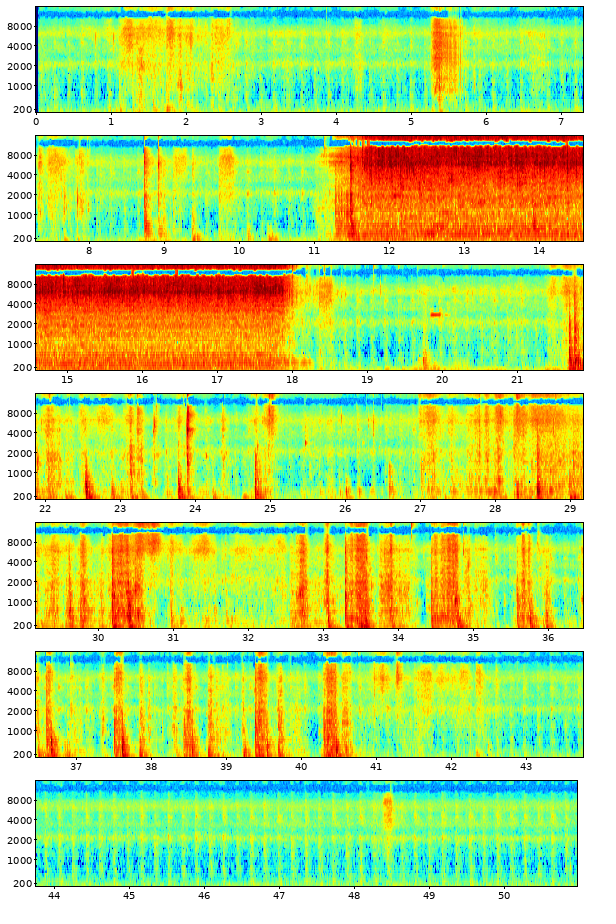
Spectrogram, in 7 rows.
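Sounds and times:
tap water running into sink: 0:11.1 - 0:18.4, 0:21.6 - 0:30.7.

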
